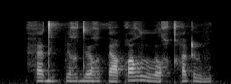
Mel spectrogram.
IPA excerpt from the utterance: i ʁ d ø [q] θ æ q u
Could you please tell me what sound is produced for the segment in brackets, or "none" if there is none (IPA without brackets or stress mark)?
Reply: ʁ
